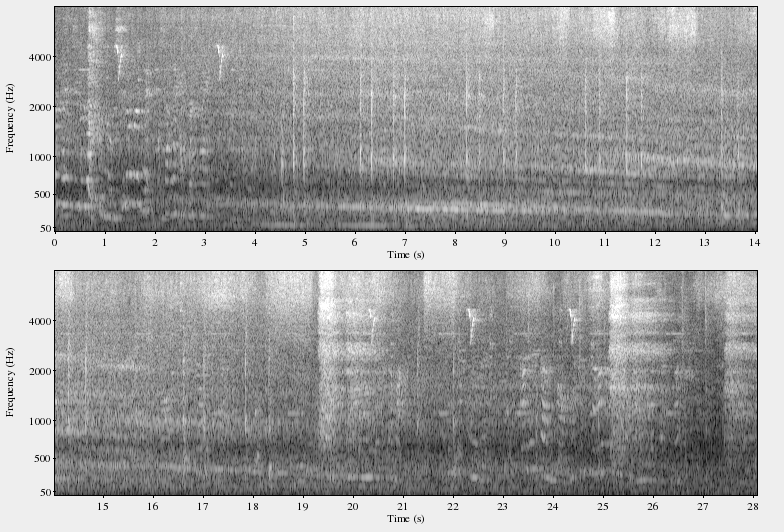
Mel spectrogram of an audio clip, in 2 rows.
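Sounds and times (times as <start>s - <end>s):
wheels clacking over rail joints: 4.3s - 11.9s.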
